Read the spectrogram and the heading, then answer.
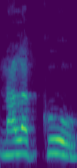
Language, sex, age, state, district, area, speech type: Kannada, male, 18-30, Karnataka, Kolar, rural, read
